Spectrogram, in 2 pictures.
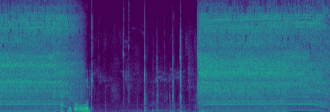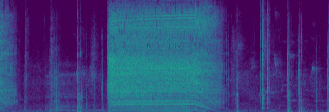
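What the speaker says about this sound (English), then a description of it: "using an electronic screwdriver" An electronic screwdriver undoes screws on an old DVD player in three whirring bursts of a couple of seconds each. Each burst has a rising and falling motor pitch, separated by clicks and handling noises, and a voice speaks briefly.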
